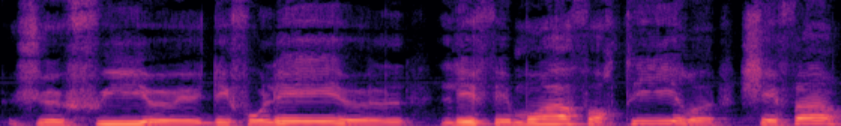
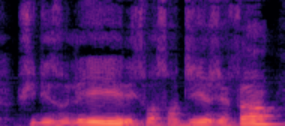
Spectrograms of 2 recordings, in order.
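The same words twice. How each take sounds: First: Slow, lisping mush: "Je fuis, défolé" with s turned to f; mock-mangled "laissez-moi sortir" said as "lefɛmwa fortir"; scarred mumble. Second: Said in the usual way. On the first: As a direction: garble it like a scarred mouth that can't form words, slowly. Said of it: "qu'il n'arrive pas à parler". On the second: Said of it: "il veut dire".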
